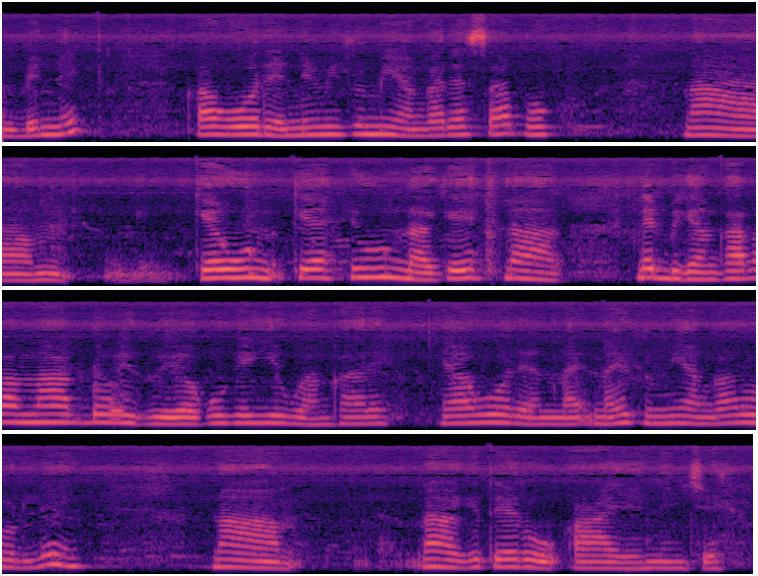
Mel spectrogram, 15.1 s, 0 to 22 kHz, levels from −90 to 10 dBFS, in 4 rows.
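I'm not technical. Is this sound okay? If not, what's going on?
No. The speech was likely squeezed by one lossy codec and then squeezed again by a different one, a fault called transcoding between lossy codecs. Throughout, two layers of compression smear together, and everything above 16.3 kHz is missing, dulling the top end.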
